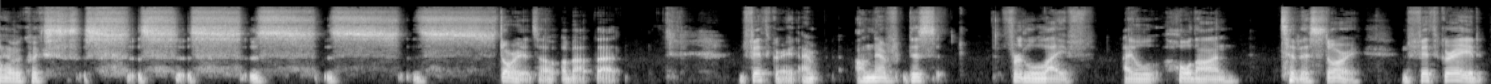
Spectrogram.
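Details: Stuttering in an adult man who has stuttered since first grade and stutters most when asking people for things.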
